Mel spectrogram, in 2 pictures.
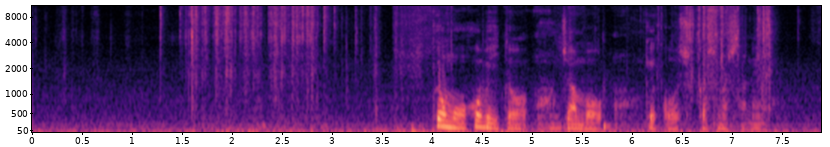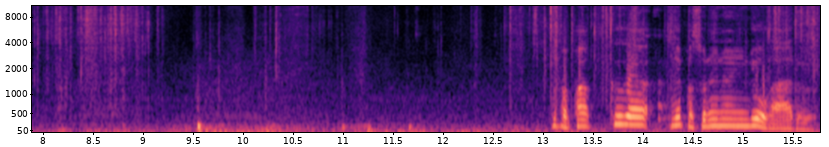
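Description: Scissors snip through a foil wrapper.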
